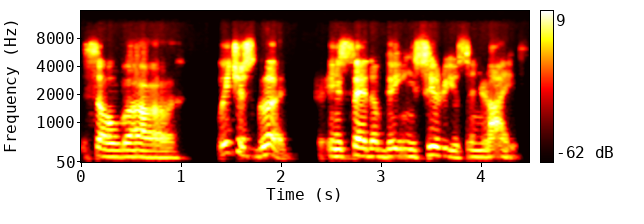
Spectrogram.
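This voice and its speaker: A woman hosting a community TV interview, asking questions hesitantly with many pauses and fillers. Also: fairly low pitch, creaky. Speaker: TV show host. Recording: dull lo-fi TV audio.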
